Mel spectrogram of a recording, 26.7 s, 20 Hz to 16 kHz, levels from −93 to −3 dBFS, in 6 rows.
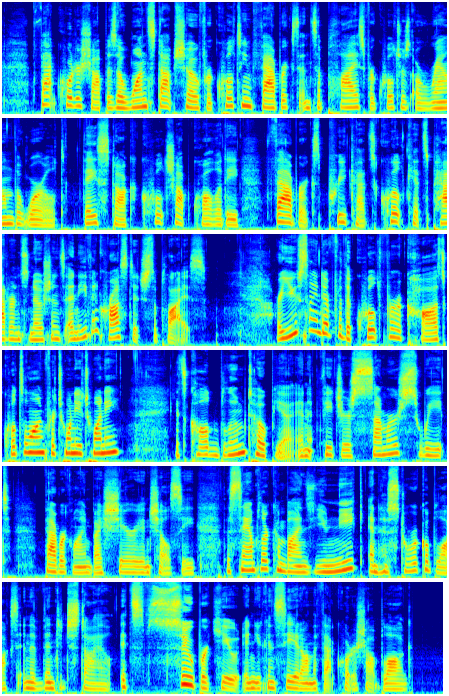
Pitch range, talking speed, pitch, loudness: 155-210 Hz, 195 wpm, 175 Hz, -27 LUFS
